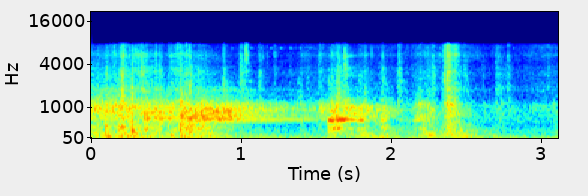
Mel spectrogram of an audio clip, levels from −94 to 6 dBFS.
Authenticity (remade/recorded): remade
